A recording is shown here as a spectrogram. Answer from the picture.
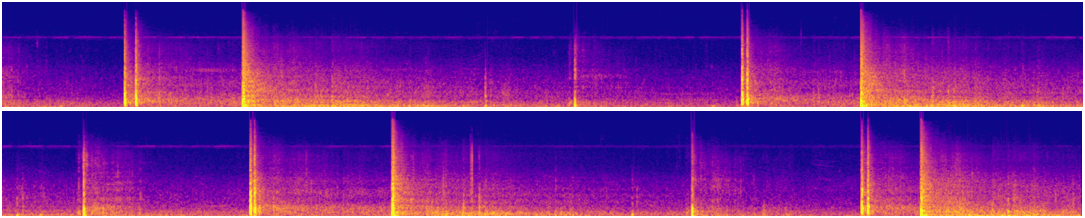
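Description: Aerial firework shells bursting one after another: about eleven sharp bangs, irregularly spaced a second and a half to four seconds apart. Several of the bangs are followed by a low rolling echo.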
